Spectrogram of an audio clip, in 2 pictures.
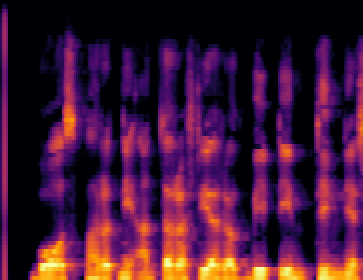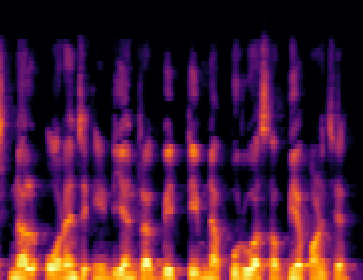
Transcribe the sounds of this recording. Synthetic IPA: bɔsbʱaɾət̪niʔã̰nt̪əɾːaʃʈɾijəɾəɡbiʈimt̪ʰineʃnəlɔɾeɲd͡ʒiɳɖijənɾəɡ̚biʈimnapuɾʋəsəbʱjəpəɳt͡ʃʰe

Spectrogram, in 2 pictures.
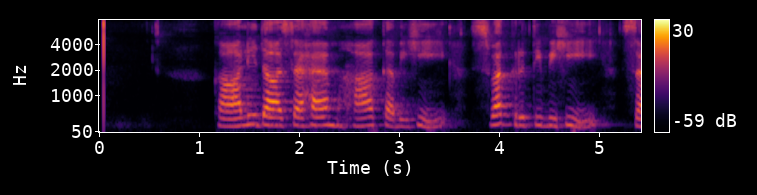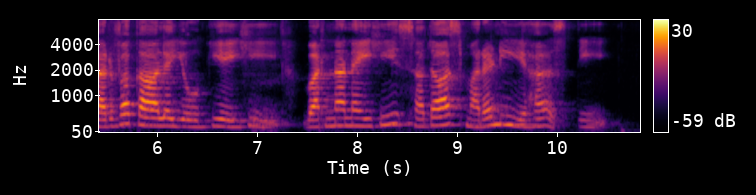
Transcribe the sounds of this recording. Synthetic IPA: kaːlid̪aːsɐɦɐmɐɦaːkɐʋiɦi | sʋɐkɾɪt̪ibiɦisɐɾʋɐkaːlɐjoːɡjɐjɦiʋɐɾɳɐnɐjɦisɐd̪aːsmɐɾɐɳiːjɐɦɐɐst̪i

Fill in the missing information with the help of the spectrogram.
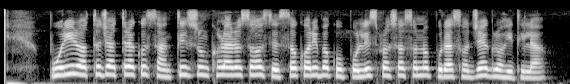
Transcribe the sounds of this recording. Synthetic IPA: puɾiɾɔt̪ʰɔd͡ʒat̪ɾakusant̪isɾuŋkʰɔɭaɾɔsɔɦɔsesɔkɔɾibakupolispɾɔsasɔnɔpuɾasɔd͡ʒaɡɾɔɦit̪ʰila

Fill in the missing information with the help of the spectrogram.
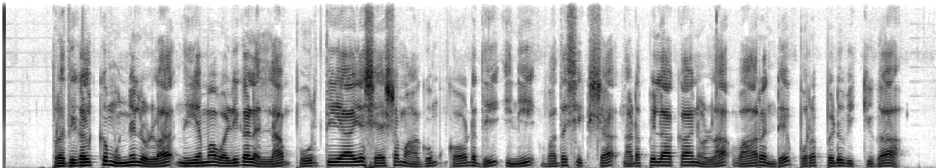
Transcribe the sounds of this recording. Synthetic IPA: prɐðiɣɐɭkɨmunːiluɭːɐnijɐmɐʋɐɻiɣɐɭe̞lːaːmpuːrt̪ːijaːjɐɕe̞ːʂɐmaːɣumko̞ːɽɐðiʔːniʋɐd̪ɐɕikʂɐnɐɽɐpːilaːkːaːnuɭːɐʋaːrɐndɨpurɐpːe̞ɽuʋikʲːuɣɐ

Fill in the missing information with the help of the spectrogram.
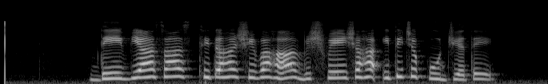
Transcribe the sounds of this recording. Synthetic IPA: d̪eːʋjaːsɐɦɐst̪ʰit̪ɐɦɐ̆ʃiʋɐɦɐ̆ʋiʃʋeːʃɐɦɐ̆ʔit̪it͡ʃɐpuːd͡ʒjɐt̪eː

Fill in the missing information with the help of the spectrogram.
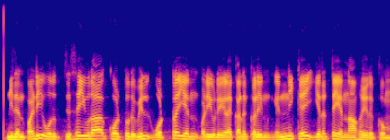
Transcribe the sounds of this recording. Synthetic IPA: ɪðɐnpɐɽiɔɾɯt̪ɪs̬ɐjɯɾaːkoːʈːɯɾɯʋɪlɔʈrɐɪɛnpɐɽɪjɯɽɐjɐɪɐkːɐnɯkːɐɭɪnɛɳːɪkːɐɪɪɾɐʈːɐjɛnːaːɣɐɪɾɯkːɯm

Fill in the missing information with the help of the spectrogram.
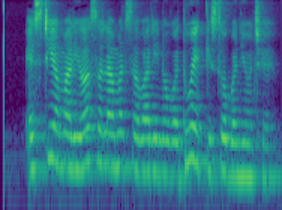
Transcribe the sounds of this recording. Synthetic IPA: esʈiəmaɾiəsəlamət̪səʋaɾinoʋəd̪ʱuekːɪsːobənjot͡ʃʰe

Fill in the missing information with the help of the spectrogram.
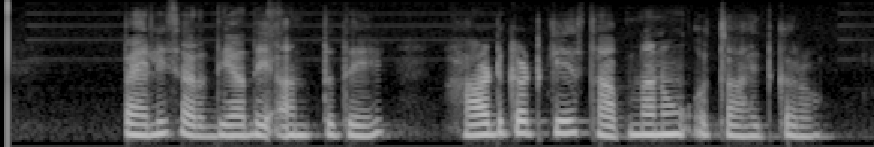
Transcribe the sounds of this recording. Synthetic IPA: pɛːliːsəɾd̪ɪjãːd̪eːʔənt̪t̪eː | haːɾɖkəʈkeːst̪ʰaːpnãːnũːʔʊt̪saːɦɪt̪kəɾoː

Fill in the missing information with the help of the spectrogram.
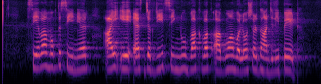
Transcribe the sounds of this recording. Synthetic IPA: seːʋaːmʊɡ̚t̪siːnɪjəɾa̰ːiːʔeːʔɛsd͡ʒəɡd͡ʒiːt̪sɪ̃ŋɡnũːʋəkʰʋəkʰaːɡuãːʋəloːʃəɾd̪ʱaːɲd͡ʒliːpeːʈ

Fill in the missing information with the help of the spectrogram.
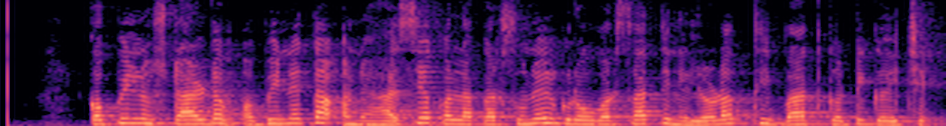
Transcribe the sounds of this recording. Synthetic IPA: kəpilnũsʈaɾɖəməbʱinet̪aʔəneɦasjəkəlakaɾsunelɡɾoʋəɾsat̪ʰeniləɽəp̚t̪ʰibat̪ɡʱəʈiɡəjt͡ʃʰe

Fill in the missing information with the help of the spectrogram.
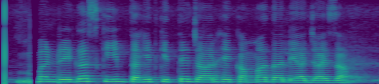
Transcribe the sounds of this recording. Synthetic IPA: mɐnɾeːɡaskiːmt̪ɐɦɪt̪kɪt̪ːed͡ʒaːɾɐɦekɐmːad̪alejad͡ʒaːɪzaː

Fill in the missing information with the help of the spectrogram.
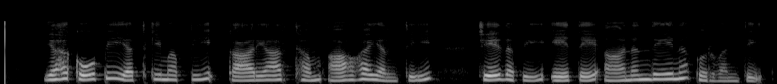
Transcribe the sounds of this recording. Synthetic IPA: jɐɦɐkoːpijɐt̪kimɐpikaːɾjaːɾt̪ʰɐmaːʋɐjɐnt̪i | t͡ʃeːd̪ɐpiʔeːt̪eːʔaːnɐnd̪eːnɐkuɾʋɐnt̪ḭ

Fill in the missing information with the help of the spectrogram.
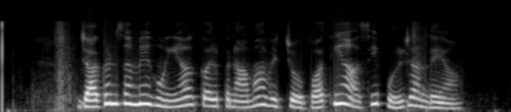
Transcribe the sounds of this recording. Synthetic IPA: d͡ʒaːɡəɳsəmẽːɦoːijãːkəlpnaːʋãːʋɪõːbɔːt̪ijãːəsĩːpʊld͡ʒãːnd̪eːɦãː

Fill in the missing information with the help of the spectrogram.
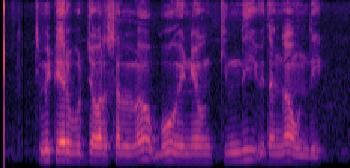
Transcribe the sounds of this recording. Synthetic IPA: ʈimiʈeːɾubuɾd͡ʒɐʋɐlɐsɐlːo̞ːbʱuːʋinijɔːɡɐŋkind̪iʋid̪ʱɐŋɡaːund̪i

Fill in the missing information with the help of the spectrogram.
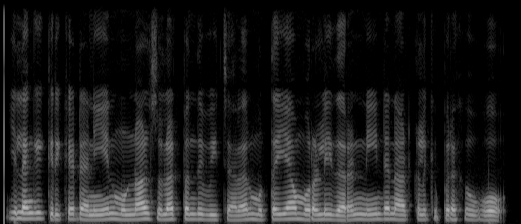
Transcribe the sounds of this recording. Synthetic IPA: ɪlɐŋɡɐɪkɪɾɪkːɐʈːɐnɪjɪnmʊnːaːɭsʊlɐɾ̚pɐnd̪ɯʋiːt͡ʃːaːlɐɾmʊt̪ːɐjaːmʊɾɐliðɐɾɐnniːɳɖɐnaːʈ̚kɐɭɯkːɯpːɪrɐɣɯoː

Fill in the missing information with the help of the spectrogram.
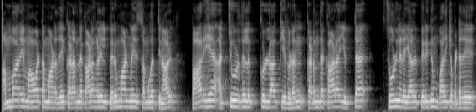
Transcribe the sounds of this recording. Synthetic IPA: ʔɐmbaːɾɐɪmaːʋɐʈːɐmaːnɐðɯkɐɽɐnd̪ɐkaːlɐŋɡɐɭɪlpɛɾɯmaːɳmɐɪsɐmuːɣɐt̪ːɪnaːl | paːɾɪjɐʔɐ̰t͡ʃːuːɾɯðɐlɯkːɯɭːaːkːɪjɐðɯɽɐnkɐɽɐnd̪ɐkaːlɐjʊt̪ːɐ | suːlnɪlɐjaːlpɛɾɪðɯmbaːðɪk̬ːɐpːɐʈːɐðɯ

